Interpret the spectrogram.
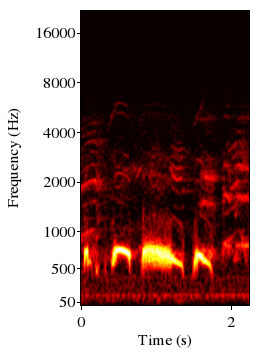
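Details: One full coo phrase from a spotted dove: a quick pickup note, a rounded coo, a long sustained falling coo, then a short closing coo, all soft and low.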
